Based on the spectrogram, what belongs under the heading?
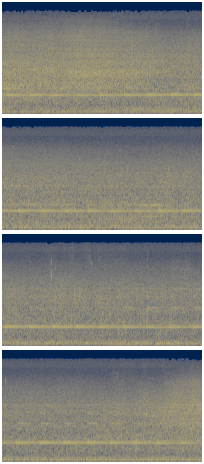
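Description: Distant electric-hauled container freight train running steadily past: an even rumble and rush of wagons on the rails, with a thin steady whine throughout.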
